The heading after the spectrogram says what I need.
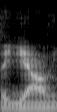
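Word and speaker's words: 阳: This is pronounced yin and this is pronounced yang.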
